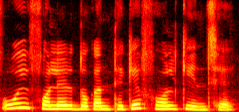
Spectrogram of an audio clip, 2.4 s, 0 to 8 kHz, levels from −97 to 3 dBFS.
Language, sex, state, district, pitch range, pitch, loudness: Bengali, female, Tripura, West Tripura, 230-270 Hz, 240 Hz, -14 LUFS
